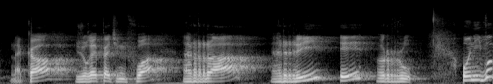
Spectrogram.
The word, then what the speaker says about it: ر: Faites attention de ne pas confondre avec le R français. La lettre Ra est plus similaire au R espagnol qu'au R français. Donc, nous allons dire Ra, Ri et Rou.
